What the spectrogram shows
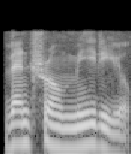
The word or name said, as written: ventromedial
